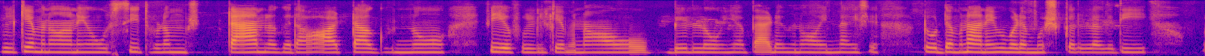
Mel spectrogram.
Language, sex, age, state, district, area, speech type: Dogri, female, 30-45, Jammu and Kashmir, Reasi, rural, spontaneous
